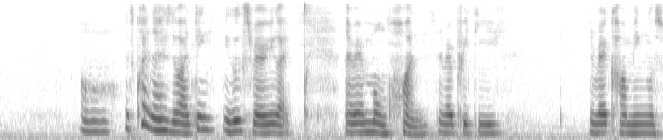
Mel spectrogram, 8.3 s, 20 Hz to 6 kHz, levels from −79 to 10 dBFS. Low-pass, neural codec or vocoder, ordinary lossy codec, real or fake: 5.4 kHz; none; none; real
